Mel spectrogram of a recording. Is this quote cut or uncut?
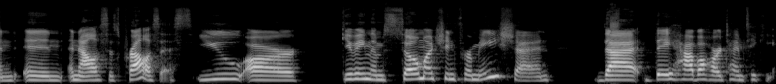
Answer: uncut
